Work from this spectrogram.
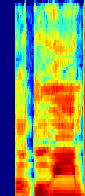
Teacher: فی احسن تقویم، ہا کو گلے کے شروع سے ادا کریں گے، سین میں سیٹی کی آواز نکالیں گے۔ تقویم، قاف کو موٹا کر کے پڑھیں گے جھٹکے کے ساتھ۔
